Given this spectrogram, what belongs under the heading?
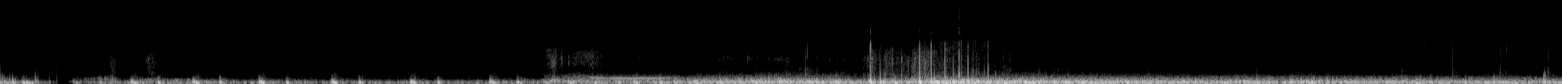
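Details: Male recording his own heart with a phone microphone: soft, regular heart thumps at first, then buried under loud rubbing and pressing noise as he pushes at the end; normal heart sounds.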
